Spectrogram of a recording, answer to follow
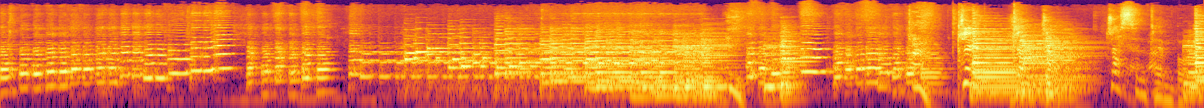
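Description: Bassoon playing with piano accompaniment. The music breaks off briefly a few times.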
